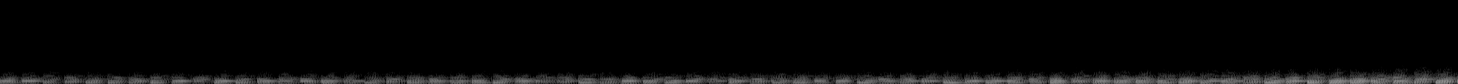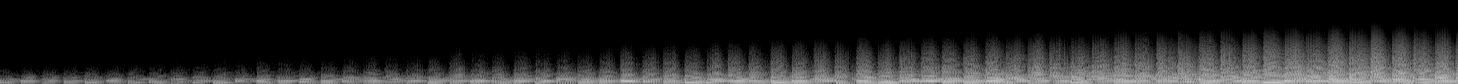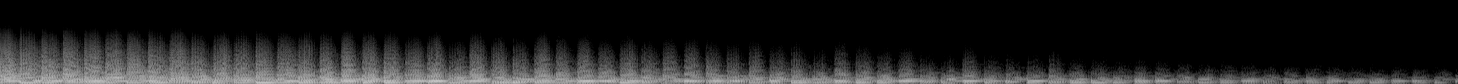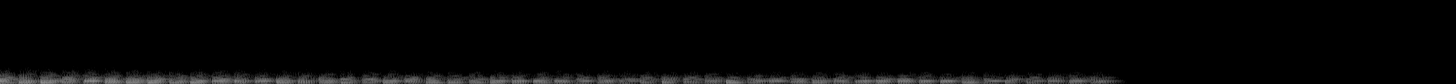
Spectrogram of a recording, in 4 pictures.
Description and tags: Pulsing Drone Ambience 2
ambient, atmosphere, pulse, pulsing, spooky, thrill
